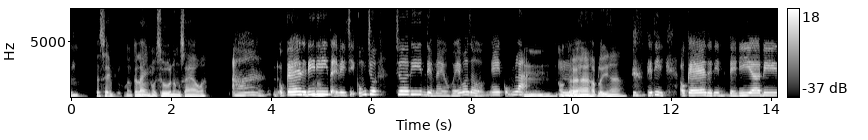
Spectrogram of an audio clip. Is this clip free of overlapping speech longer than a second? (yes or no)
yes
